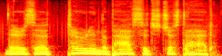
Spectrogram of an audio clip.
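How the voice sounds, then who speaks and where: Deep, mellow gentleman investigator played by a man. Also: no echo, close to an everyday voice. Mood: hushed watchful. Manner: measured, deliberate, matter-of-fact. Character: calm, authoritative gentleman investigator addressed as sir. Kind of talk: classic radio drama acting.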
